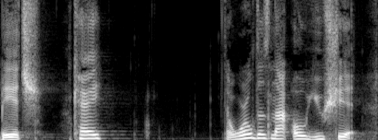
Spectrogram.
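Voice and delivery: ordinary delivery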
